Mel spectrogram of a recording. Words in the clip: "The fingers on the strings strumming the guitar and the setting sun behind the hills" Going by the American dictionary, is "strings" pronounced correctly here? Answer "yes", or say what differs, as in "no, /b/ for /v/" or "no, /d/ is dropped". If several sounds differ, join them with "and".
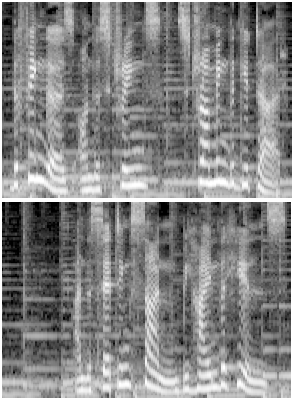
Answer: yes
